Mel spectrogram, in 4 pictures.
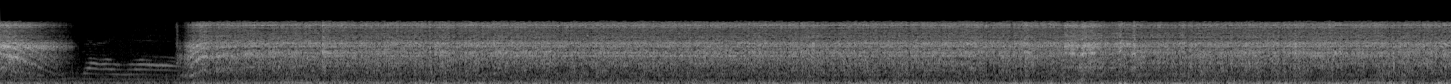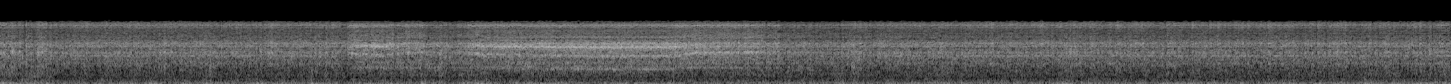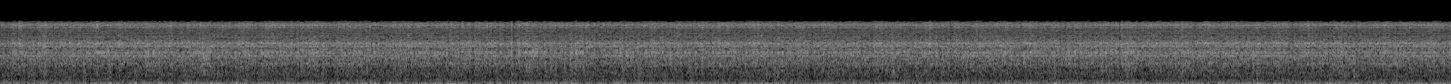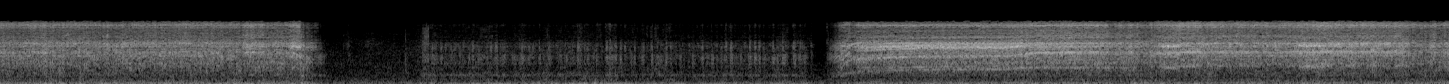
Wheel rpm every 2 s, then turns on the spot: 80, 150, 230, 230, 230, 230, 230, 230, 230, 230, 210, 230, 230, 230, 230, 230, 230, 230, 230, 230, 230, 230, 230, 140, 20, 20, 130, 230, 230.
48-52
